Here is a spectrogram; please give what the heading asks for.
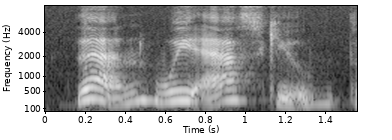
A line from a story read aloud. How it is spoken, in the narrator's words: the Levite pleaded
